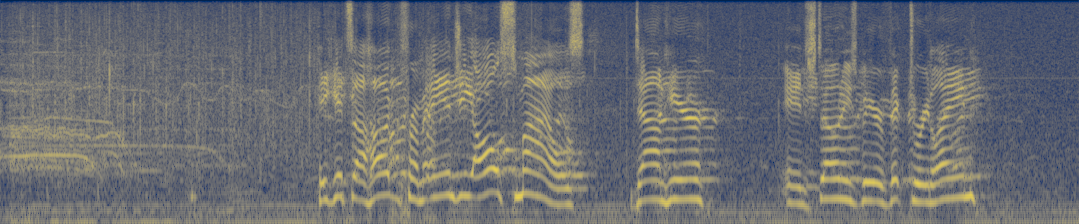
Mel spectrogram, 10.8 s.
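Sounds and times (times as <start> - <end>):
crowd clapping at speedway victory lane: 0.0 - 4.0
crowd cheering at speedway victory lane: 0.0 - 9.7
speech: 3.2 - 7.2, 7.8 - 9.9.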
